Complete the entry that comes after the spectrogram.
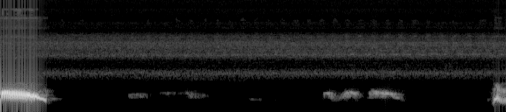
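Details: Fine-looking decoy spotted dove cooing: one loud, low, downslurred coo, a long quiet gap with soft murmuring notes, then another loud coo beginning at the end.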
